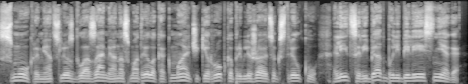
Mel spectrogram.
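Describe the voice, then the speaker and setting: Male narrator, audiobook, low voice, dry close sound. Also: normal speed, dark tone, dry recording.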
